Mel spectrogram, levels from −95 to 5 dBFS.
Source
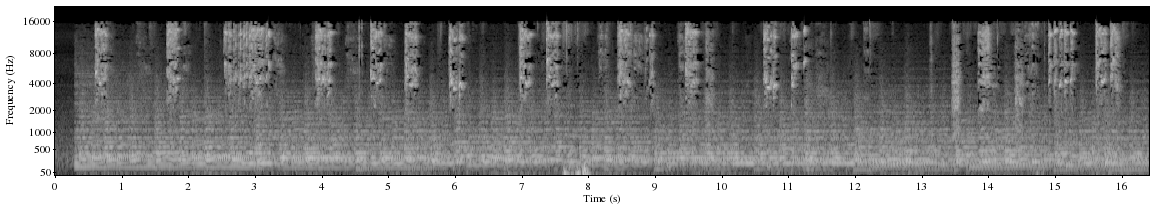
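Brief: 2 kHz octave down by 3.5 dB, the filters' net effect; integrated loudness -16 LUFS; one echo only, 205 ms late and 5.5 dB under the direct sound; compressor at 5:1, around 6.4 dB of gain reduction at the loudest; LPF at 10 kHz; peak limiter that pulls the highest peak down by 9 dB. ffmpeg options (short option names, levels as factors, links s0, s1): -af "lowpass=10000,equalizer=f=2000:t=o:g=-4.5,acompressor=threshold=0.0631:ratio=5,alimiter=limit=0.1:level=0:latency=1,aecho=1:1:205:0.531,volume=4.22"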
